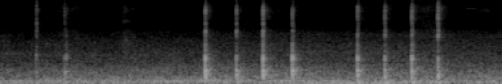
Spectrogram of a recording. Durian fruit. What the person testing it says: puk puk puk puk tandanya di dalam sini sudah tuat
